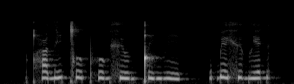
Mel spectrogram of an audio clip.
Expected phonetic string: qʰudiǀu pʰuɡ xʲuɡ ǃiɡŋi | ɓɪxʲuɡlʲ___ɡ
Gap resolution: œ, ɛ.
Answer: ɛ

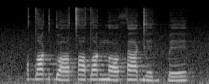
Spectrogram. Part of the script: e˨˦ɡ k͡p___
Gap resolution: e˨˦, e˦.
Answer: e˨˦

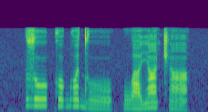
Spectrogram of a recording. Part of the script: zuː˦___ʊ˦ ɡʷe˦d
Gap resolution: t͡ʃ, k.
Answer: k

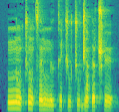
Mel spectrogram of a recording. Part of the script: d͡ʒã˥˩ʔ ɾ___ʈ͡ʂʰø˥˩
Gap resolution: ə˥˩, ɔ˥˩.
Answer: ə˥˩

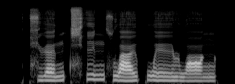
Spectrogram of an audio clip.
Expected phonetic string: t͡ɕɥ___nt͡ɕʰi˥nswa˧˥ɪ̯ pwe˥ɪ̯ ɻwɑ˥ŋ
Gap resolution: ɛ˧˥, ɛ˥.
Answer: ɛ˧˥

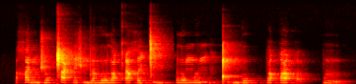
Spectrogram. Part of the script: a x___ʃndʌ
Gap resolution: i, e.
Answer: e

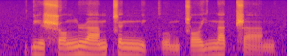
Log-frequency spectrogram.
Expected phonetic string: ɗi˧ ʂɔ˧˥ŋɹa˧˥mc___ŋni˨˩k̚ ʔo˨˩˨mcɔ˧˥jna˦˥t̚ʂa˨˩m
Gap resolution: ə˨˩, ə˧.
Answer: ə˧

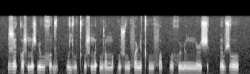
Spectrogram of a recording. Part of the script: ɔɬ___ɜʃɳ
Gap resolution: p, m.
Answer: m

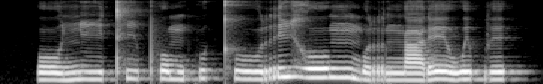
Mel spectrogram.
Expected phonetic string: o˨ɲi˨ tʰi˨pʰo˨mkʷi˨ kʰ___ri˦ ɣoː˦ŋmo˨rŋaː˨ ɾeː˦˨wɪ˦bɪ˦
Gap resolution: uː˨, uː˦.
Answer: uː˨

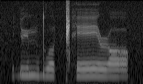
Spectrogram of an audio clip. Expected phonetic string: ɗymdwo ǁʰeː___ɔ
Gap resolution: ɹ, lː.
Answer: ɹ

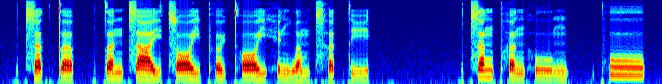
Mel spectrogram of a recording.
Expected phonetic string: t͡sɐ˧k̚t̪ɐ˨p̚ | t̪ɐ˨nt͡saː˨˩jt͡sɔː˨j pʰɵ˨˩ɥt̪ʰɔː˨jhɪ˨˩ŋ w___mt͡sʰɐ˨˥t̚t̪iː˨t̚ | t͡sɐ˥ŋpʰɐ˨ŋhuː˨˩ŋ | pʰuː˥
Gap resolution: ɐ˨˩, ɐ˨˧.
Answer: ɐ˨˩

